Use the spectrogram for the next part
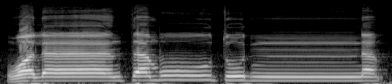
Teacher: یہاں نون کے اوپر تشدید ہے، یہاں غنہ کیجیے گا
